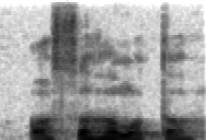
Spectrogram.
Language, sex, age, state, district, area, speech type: Odia, male, 18-30, Odisha, Subarnapur, urban, read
